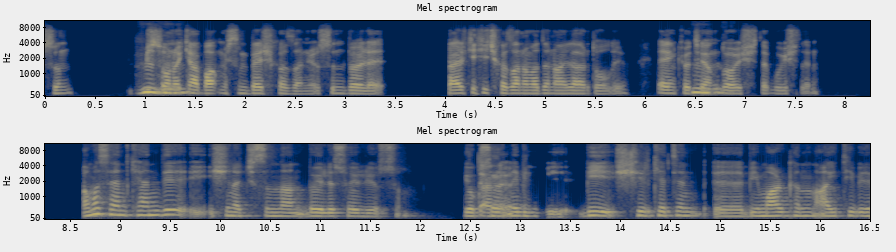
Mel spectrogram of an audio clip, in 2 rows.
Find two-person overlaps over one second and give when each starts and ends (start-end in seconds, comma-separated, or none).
none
